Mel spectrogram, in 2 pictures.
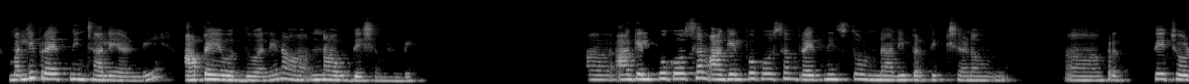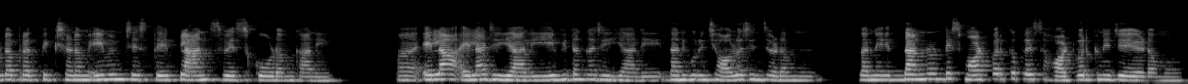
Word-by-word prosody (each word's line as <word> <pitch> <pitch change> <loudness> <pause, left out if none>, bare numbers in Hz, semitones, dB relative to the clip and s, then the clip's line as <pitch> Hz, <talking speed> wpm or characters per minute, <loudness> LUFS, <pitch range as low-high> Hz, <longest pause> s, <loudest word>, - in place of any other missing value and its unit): మళ్లీ 230 +7 +5
ప్రయత్నించాలి 230 -5 +2
అండి. 180 +5 -5 0.4
ఆపేయవద్దు 205 -3 +4
అని 195 +3 -3
నా 255 - -2 0.3
నా 215 - +2
ఉద్దేశం 180 -2 -3
అండి. 165 0 -7 1.8
ఆహ్, 215 -1 -5
ఆ - - +3
గెలుపు 235 +2 +4
కోసం, 260 +3 +2
ఆ - - +6
గెలుపు 235 +2 +2
కోసం 255 +1 -2
ప్రయత్నిస్తూ 225 +2 +1
ఉండాలి 205 -1 +1
ప్రతి 200 +1 -4
క్షణం. 195 -2 -4 0.9
ఆహ్, 190 -1 -4
ప్రతి 200 +4 -5
చోట, 220 -2 +2 0.2
ప్రతి 210 0 -3
క్షణం 210 -1 +1
ఏమేం 225 +1 +4
చేస్తే 215 -1 0 0.2
ప్లాన్స్ 215 +1 +2
వేసుకోవడం 195 -1 -2
కానీ, 180 -1 -6 0.8
ఆహ్, 200 -1 -4 0.2
ఎలా 235 +1 +5 0.2
ఎలా 220 +2 +3
చేయాలి, 195 -3 +2
ఏ - - +4
విధంగా 225 0 0
చేయాలి, 185 -2 -3 0.2
దాని 210 0 +4
గురించి 210 0 0
ఆలోచించడం, 205 -2 -1 0.7
దాన్ని 210 0 +2 0.2
దాని 230 0 +6
నుండి 245 +2 -2
స్మార్ట్ 220 -2 -1
వర్క్ 245 +2 -3
ప్లస్ 235 -1 -2
హార్డ్ 195 0 -1
వర్క్‌ని 215 0 0
చేయడము 185 -3 -1
210 Hz, 125 wpm, -23 LUFS, 195-225 Hz, 1.8 s, ఆ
